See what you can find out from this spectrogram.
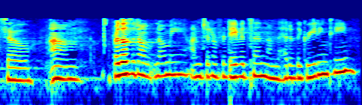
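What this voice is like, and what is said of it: Voice sounds a little off. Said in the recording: “my voice is kind of funny today”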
